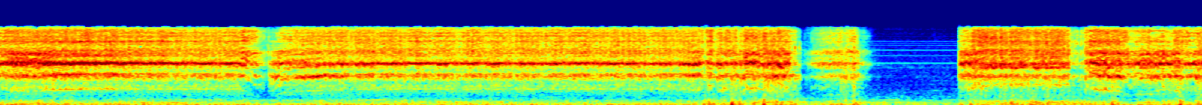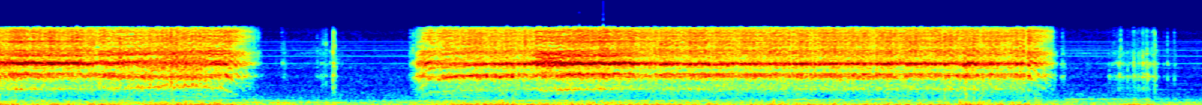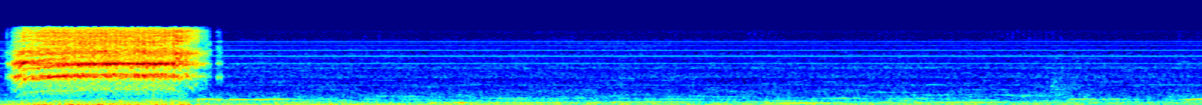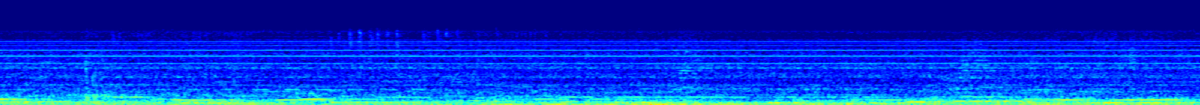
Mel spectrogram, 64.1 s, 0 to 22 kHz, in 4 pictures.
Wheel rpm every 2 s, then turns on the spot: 160, 110, 150, 160, 160, 60, 100, 150, 160, 90, 20, 150, 160, 160, 140, 10, 120, 50, 0, 0, 0, 0, 0, 0, 0, 0, 0, 0, 0, 0, 0, 0.
30-32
